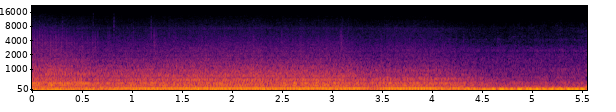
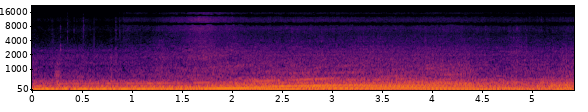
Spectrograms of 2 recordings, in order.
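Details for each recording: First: Tempest being carb-tuned for altitude in Colorado, idle and intermediate circuits adjusted after ignition, while warming up: deep, steady low rumble, no misses or stumbles, now more civilized — normal idle. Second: Carbureted V8 (Tempest) on street test while tuning for altitude, lean main jet with higher power valve: deep, lazy, blubbery burble pulling sluggishly; running overly rich, AFR 11s–12s, 13s at idle; plan to lean transition and drop a primary jet.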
